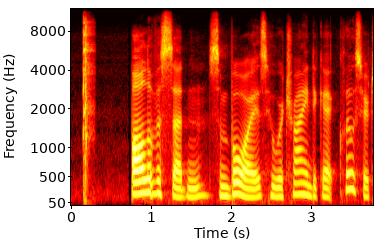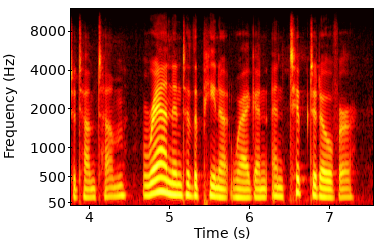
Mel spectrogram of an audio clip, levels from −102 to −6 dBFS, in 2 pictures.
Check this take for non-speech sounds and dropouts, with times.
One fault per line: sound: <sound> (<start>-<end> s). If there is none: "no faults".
sound: squeak (0.2-0.3 s)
